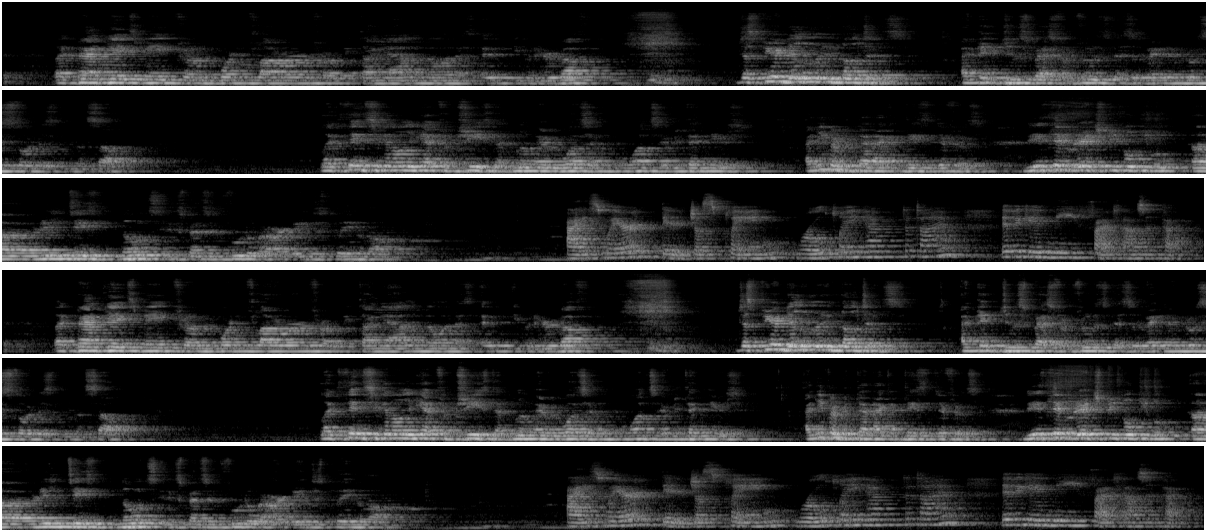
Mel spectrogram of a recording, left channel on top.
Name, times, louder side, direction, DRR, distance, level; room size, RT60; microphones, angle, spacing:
voice 1, 0.5-5.9 6.2-6.7 7.3-9.0 9.6-13.3 15.2-19.4 20.1-28.2 28.6-29.0 29.4-29.5, right 1 dB, 80° right, 1 dB, 0.6 m, -25 dB
voice 2, 29.7-35.8, equal, 25° left, -3 dB, 0.6 m, -34 dB
4.6 x 2.1 x 3.3 m, 1.3 s
head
